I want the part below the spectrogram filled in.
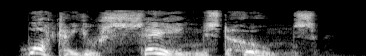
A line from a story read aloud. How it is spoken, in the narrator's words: said angrily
